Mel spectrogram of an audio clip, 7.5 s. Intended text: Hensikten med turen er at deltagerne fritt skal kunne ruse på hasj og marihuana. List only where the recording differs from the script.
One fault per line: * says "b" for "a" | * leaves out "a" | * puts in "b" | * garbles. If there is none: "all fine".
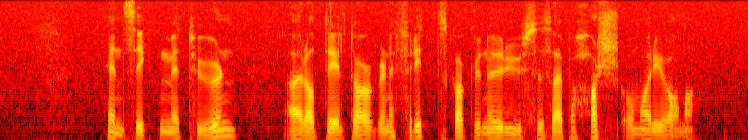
* puts in "seg"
